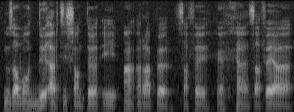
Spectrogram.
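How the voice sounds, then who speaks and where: A man hosting an arts show in a broadcast studio, talking with many hesitant filler pauses and little chuckles. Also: fairly low pitch, steady tone, a little mellow. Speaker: radio and TV arts show host. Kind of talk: studio interview chat.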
